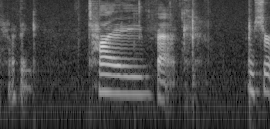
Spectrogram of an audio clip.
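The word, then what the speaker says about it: Tyvek: spelled t y v e k i think ty vac i'm sure it's supposed to be pronounced differently it's definitely not my strong suit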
